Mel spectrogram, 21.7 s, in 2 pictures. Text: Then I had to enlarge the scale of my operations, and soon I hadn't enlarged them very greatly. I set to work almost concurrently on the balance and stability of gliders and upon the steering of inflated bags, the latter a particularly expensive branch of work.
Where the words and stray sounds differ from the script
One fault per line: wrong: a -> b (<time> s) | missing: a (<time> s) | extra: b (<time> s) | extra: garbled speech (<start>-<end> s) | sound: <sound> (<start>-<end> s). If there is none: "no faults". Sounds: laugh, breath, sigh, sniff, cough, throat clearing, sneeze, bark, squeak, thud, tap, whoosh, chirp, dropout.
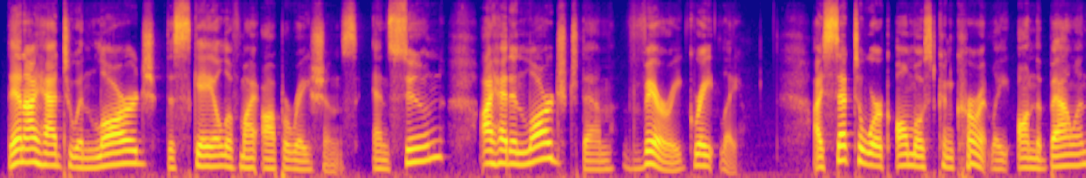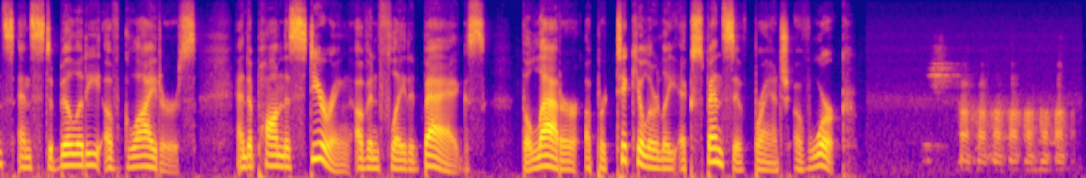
wrong: hadn't -> had (4.9 s)
sound: laugh (20.1-21.6 s)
